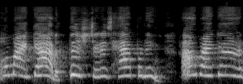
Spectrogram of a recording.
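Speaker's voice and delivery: very high, frantic, comic shrieking voice. Describing a comic relief character who screams all the time, imitating a screaming comic-relief character. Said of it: "like he's talking like this".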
